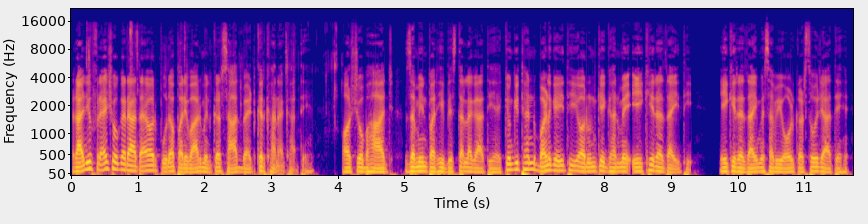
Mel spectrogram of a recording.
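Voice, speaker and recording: A man narrating a cartoon moral story in a steady, matter-of-fact way. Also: deep voice, normal speed, no echo, studio quality.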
